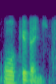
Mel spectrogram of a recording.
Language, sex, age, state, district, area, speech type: Malayalam, male, 18-30, Kerala, Wayanad, rural, conversation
